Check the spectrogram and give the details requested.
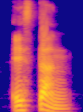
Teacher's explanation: podemos sentir que su sílaba tónica es la última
